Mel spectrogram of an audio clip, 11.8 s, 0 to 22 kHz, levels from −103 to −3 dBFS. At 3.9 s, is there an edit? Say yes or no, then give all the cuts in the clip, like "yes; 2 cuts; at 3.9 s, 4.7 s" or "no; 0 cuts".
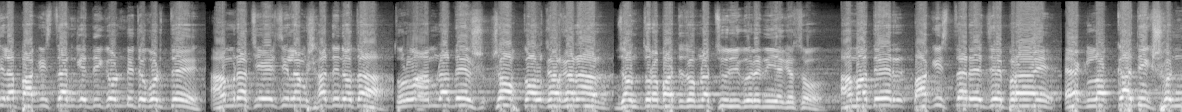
yes; 6 cuts; at 2.1 s, 3.9 s, 6.1 s, 8.3 s, 9.1 s, 10.6 s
